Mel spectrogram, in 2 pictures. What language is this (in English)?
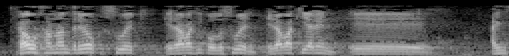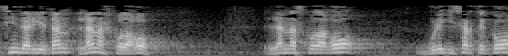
Basque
